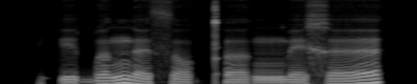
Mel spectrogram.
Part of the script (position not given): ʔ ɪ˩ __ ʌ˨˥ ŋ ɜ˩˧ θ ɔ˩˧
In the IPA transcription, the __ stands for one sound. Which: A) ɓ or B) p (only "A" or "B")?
A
